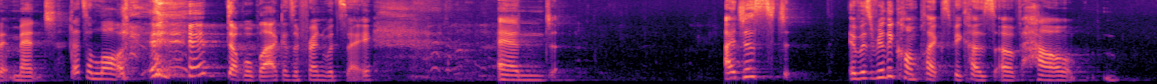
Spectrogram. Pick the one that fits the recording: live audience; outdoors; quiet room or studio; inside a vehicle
live audience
